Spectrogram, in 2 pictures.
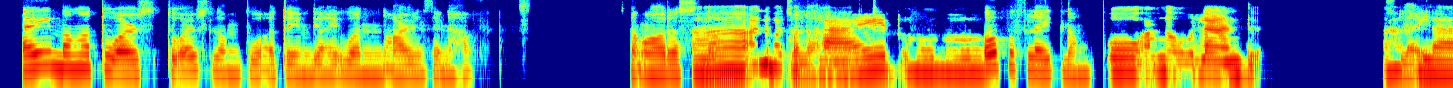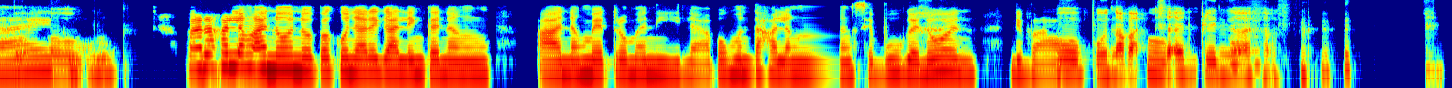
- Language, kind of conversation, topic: Filipino, unstructured, Ano ang pinaka-nakakatuwang nangyari sa isang biyahe?
- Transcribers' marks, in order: tapping; drawn out: "Ah"; static; tongue click; distorted speech; chuckle; chuckle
